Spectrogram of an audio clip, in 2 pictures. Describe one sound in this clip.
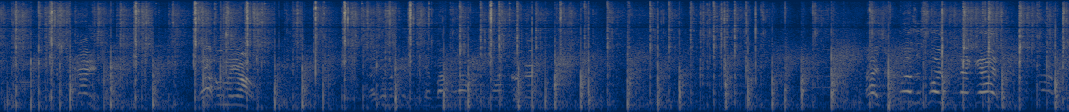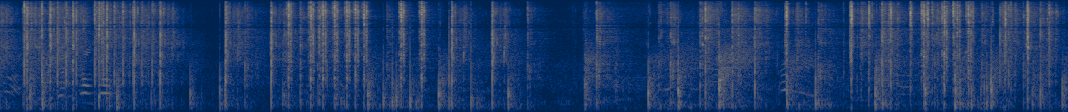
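Paintball guns fire in rapid pops nearby and in the distance.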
